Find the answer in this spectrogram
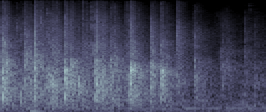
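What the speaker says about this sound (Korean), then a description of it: "맞으면 이제 박수를 한번 크게 시작하고 합시다." A lecture audience claps in loose rhythmic bursts, a few strong, close claps fading gradually over a couple of seconds.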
